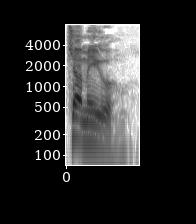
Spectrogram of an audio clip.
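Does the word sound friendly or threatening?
threatening. It is said in a stern, threatening tone. It is a warning to stop. "El no chamigo es decirte basta. Un paso más y esto termina mal"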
